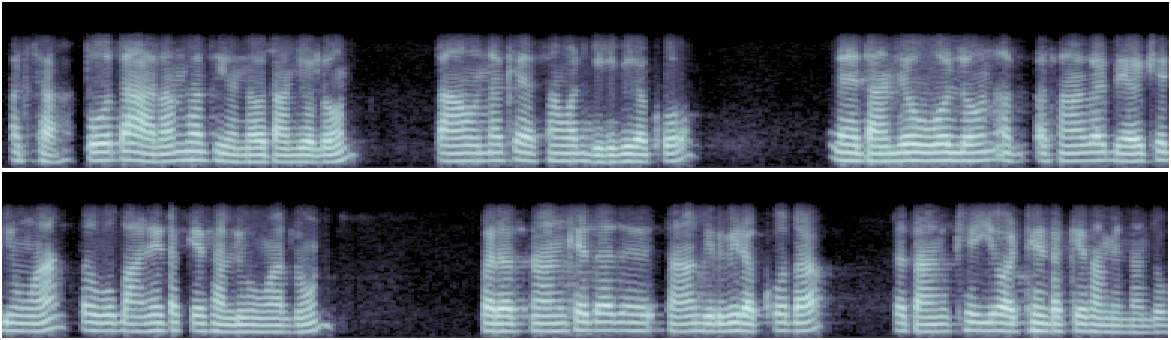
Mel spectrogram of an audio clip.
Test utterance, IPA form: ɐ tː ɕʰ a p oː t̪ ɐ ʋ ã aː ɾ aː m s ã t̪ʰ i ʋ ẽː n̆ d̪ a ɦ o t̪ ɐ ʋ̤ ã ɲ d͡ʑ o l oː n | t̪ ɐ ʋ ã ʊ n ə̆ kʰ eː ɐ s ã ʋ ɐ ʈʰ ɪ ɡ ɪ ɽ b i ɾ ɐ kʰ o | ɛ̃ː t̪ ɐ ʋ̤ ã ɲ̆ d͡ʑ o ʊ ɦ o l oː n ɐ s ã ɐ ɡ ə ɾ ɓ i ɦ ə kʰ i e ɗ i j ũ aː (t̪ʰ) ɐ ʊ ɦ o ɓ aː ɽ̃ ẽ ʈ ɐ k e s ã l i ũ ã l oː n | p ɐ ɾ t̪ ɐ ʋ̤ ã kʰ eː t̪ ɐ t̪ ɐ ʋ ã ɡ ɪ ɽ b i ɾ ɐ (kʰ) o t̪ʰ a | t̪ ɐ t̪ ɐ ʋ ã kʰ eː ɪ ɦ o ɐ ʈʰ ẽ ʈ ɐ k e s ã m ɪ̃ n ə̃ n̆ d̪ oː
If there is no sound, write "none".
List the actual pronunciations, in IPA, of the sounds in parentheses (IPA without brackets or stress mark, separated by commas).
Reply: t̪, kʰ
